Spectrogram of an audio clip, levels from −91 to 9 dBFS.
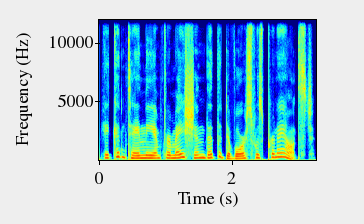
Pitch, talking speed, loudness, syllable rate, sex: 250 Hz, 165 wpm, -15 LUFS, 5.8 syllables/s, female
